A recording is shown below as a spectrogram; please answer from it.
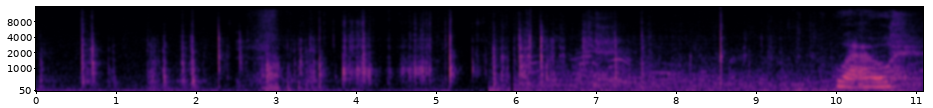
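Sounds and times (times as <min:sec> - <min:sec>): plastic figurines tapping on wood: 0:05.6 - 0:08.7.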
